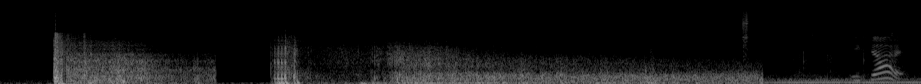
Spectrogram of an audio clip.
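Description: A hidden tank fires its main gun in a video game: two sharp, heavy blasts a couple of seconds apart, followed by a long rumbling roar and a lingering mechanical drone.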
